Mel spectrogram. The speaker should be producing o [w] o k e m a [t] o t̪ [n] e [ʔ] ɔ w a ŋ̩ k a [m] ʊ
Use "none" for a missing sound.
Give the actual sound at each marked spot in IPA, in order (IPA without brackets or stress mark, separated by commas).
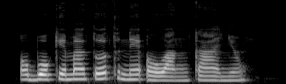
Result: b, t, n, ʔ, ɲ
